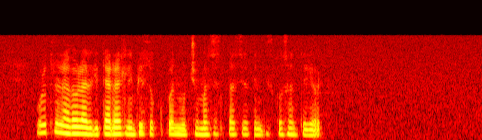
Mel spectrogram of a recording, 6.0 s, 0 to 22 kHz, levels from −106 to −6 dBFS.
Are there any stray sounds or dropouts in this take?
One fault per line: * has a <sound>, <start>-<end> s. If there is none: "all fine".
all fine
